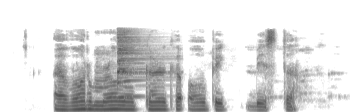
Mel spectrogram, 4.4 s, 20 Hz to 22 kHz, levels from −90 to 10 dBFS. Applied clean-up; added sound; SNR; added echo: none; Gong; 1 dB; none.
